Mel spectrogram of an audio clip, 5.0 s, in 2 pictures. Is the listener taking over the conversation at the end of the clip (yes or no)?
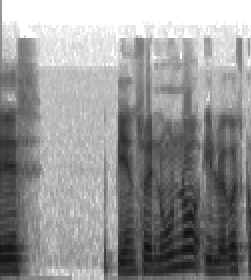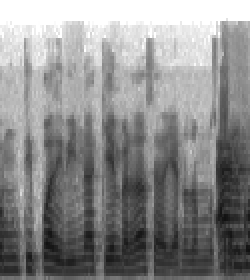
yes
